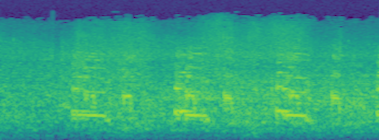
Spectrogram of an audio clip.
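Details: Red-crowned cranes, wild along the Imjin River, trade loud, trumpeting honks in short overlapping bursts, several birds calling roughly twice a second over a steady background hiss.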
